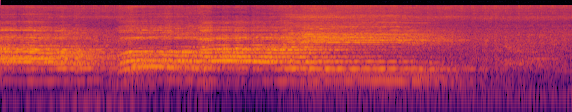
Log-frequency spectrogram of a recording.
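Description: Men nearby chant a prayer together in long, drawn-out tones.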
